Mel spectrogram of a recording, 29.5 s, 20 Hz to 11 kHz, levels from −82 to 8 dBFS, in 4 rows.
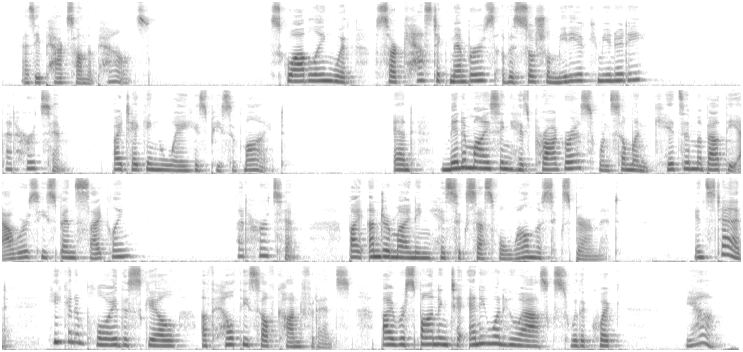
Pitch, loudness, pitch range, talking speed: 210 Hz, -35 LUFS, 190-240 Hz, 140 wpm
